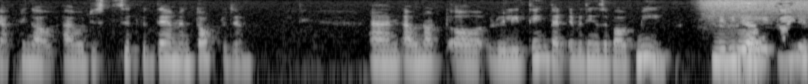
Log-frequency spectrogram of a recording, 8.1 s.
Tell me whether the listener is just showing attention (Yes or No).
Yes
